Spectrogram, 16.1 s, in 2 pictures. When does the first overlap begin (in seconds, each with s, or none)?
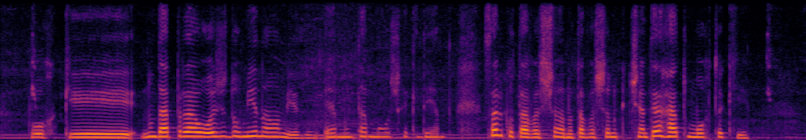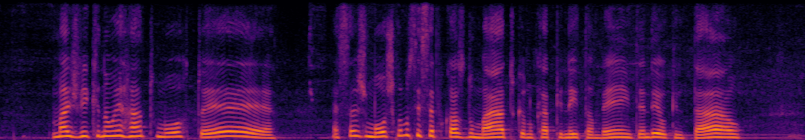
none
